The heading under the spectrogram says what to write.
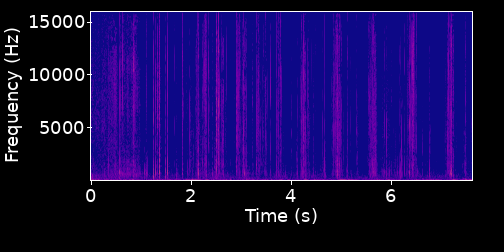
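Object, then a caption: Beeswax-coated cotton wrap. A folded, patterned beeswax wrap of wax-coated cotton is held in both hands and squeezed and crinkled with fingers and nails. It makes dense, irregular crackling and crunchy tearing-like bursts with bright high edges. The sharp crinkles are closely spaced and fade almost instantly over a low rumbling underlayer.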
